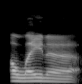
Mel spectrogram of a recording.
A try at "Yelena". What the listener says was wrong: I thought you said Elena at first, not Yelena.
